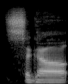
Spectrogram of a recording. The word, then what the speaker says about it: Segel: They've you know, the first couple seasons the the show focused mostly on Jason Segel Siegel Segel, how do you say his last name? Segel.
